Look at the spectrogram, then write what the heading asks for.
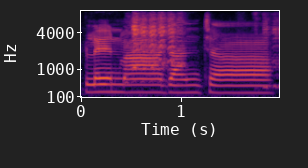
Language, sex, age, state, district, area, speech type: Nepali, female, 18-30, West Bengal, Alipurduar, urban, spontaneous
